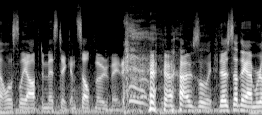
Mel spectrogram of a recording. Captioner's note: laughs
